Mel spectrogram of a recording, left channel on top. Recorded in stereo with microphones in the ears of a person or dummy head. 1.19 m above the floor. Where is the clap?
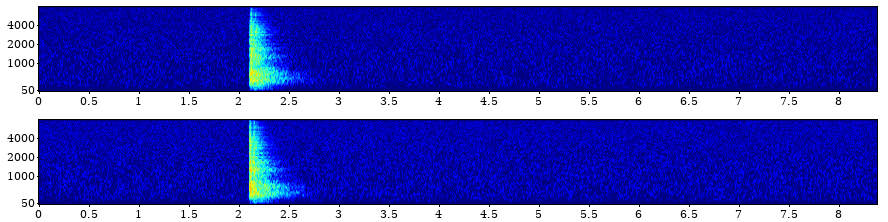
50° right (ahead or behind), 6.5 m.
